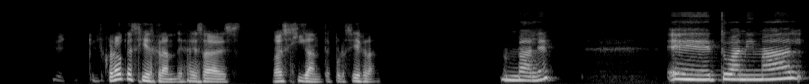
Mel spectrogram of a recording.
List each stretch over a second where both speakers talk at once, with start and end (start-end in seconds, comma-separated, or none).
none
